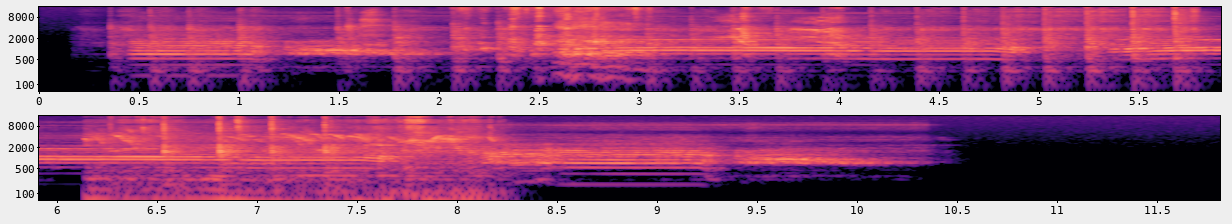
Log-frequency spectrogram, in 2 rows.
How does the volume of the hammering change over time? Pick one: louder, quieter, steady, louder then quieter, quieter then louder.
louder.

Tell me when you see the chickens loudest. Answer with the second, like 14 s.
3 s.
